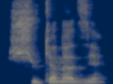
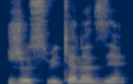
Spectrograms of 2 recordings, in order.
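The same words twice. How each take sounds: First: 'Je suis' is reduced to 'chu'. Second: 'Je suis' is pronounced in full. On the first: "est prononcé chu ou chui" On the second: "Français écrit"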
